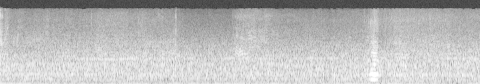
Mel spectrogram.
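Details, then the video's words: Continuous low humming of a honey bee colony in a top-bar hive, a thick buzzing texture with a faint sustained tone and one short louder buzz close to the microphone near the end. "Bees in a topbar hive"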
